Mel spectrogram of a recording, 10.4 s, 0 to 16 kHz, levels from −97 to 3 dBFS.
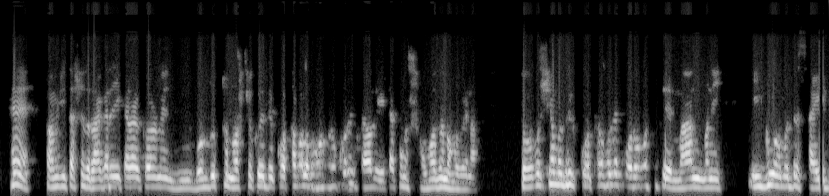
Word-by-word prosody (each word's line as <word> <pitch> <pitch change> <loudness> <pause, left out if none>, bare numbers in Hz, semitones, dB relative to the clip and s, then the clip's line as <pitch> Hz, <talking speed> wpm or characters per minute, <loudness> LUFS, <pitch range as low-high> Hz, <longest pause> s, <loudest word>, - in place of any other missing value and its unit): হ্যাঁ? 220 -2 +3 0.3
আমি 175 +1 +1
যদি 185 - -1
তার - - +1
সাথে 185 -3 +2
রাগারাগি 185 +2 +1
করার 180 -1 +4
কারণে 180 -1 +2 0.4
বন্ধুত্ব 190 +5 +1
নষ্ট 165 +3 -3
করে 195 - +5
দিয়ে 180 - -2
কথা 185 +2 +1
বলা 195 -1 +3
ভঙ্গ 165 +1 -6 0.2
করি 230 +2 -6
তাহলে 165 0 +2
এটা 175 - -4
কোন 185 -2 -4
সমাধান 160 +3 +2
হবে 135 -1 -4
না। 115 - -7 0.6
তো - - -5
অবশ্যই 210 +4 -1
আমাদের 220 0 +4
কথা 195 +1 -5
বলে 210 +1 -1
পরবর্তীতে 180 -1 -1 0.2
মান 165 +2 +3
মানে 165 0 0 0.5
ইগো 190 +4 +5
আমাদের 185 0 -2
সাইড 160 -1 -1
180 Hz, 190 wpm, -14 LUFS, 165-195 Hz, 0.6 s, করে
